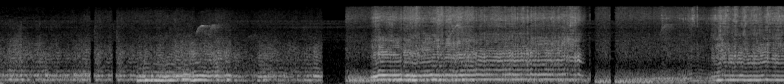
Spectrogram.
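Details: Bees buzzing steadily in a low, droning hum with a rich ringing overtone, swelling and fading as insects pass close; a couple of brief cut-outs and one faint high chirp.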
